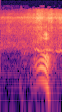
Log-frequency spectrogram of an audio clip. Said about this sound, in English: I didn't realize you did a real bassy burp. Oh, the face that accompanied it was wild.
